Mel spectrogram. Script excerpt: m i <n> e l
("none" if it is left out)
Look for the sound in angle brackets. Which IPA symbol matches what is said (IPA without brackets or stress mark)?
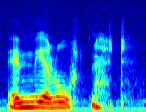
none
